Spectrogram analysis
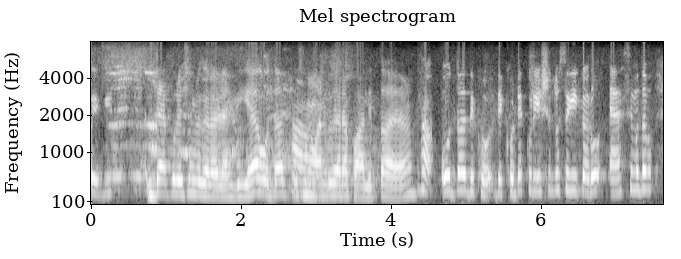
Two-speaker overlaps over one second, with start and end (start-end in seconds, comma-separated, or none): none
